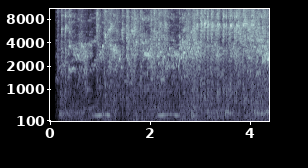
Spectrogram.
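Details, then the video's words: Lovebirds chirping together as a flock, a dense, continuous chatter of high, sharp chirps and squeaks that overlap without pause, with a few short low tones underneath. "Beautiful Colored Lovebirds Chirping Together"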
